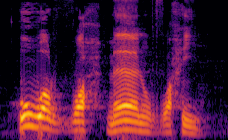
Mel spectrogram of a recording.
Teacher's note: را شده وفتحه تبقى الرا يعني الصوت ايه الراء مفخمه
